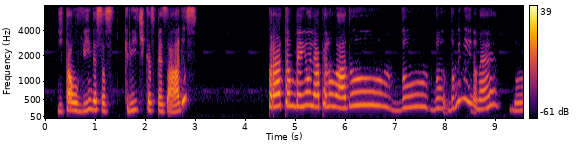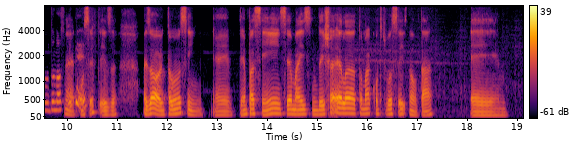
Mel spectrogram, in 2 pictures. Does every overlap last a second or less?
Yes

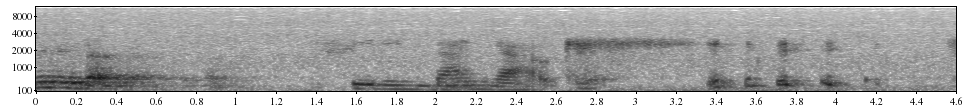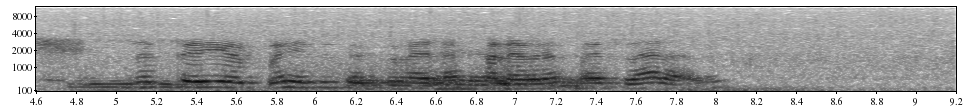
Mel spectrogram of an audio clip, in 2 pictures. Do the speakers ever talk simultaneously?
Yes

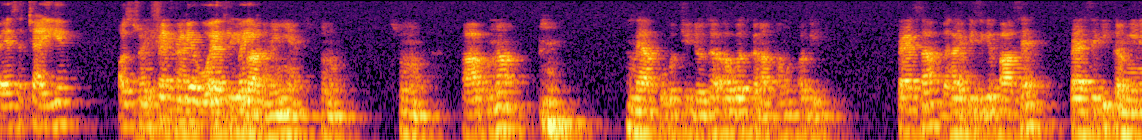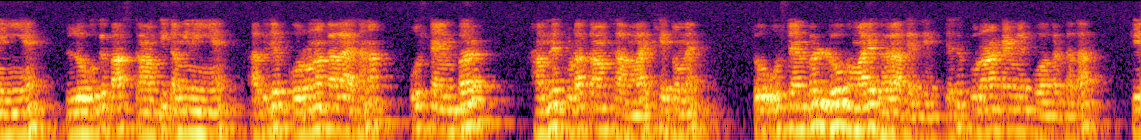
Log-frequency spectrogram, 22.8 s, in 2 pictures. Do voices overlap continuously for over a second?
Yes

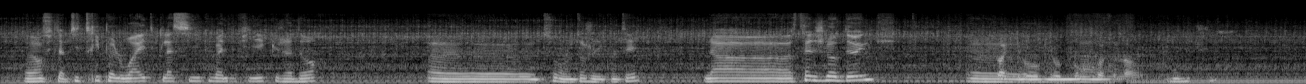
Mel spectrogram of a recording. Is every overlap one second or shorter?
No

